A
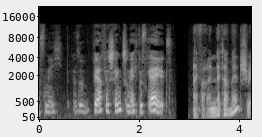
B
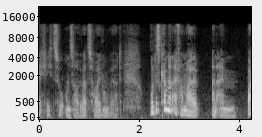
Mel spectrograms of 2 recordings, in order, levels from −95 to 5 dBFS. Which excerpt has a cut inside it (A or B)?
A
